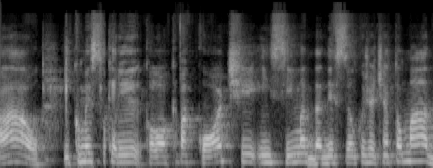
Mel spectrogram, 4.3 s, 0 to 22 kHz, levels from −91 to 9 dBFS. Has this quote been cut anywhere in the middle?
yes; 4 cuts; at 1.0 s, 1.4 s, 1.8 s, 3.1 s

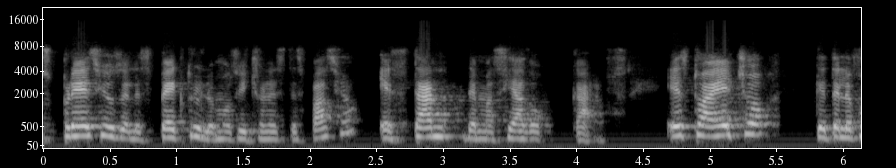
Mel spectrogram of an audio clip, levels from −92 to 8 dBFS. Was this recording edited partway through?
yes; 1 cut; at 2.5 s

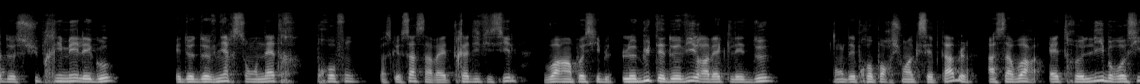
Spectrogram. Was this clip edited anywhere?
no; 0 cuts

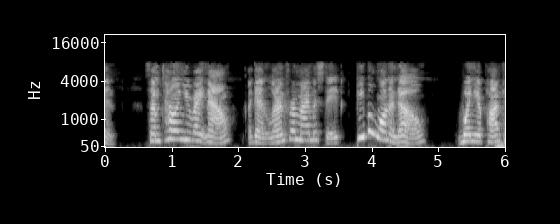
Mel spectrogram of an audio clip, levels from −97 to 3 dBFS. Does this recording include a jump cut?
yes; 1 cut; at 3.6 s

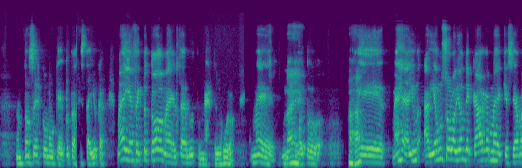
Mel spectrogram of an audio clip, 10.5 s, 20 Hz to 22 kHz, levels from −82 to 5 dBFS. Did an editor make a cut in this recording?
yes; 3 cuts; at 1.5 s, 3.5 s, 7.8 s

